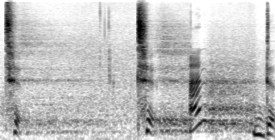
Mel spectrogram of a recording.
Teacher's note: using the tip of the tongue against the alveola and then release it and we produce the sound t t and D it's voiced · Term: alveola sounds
